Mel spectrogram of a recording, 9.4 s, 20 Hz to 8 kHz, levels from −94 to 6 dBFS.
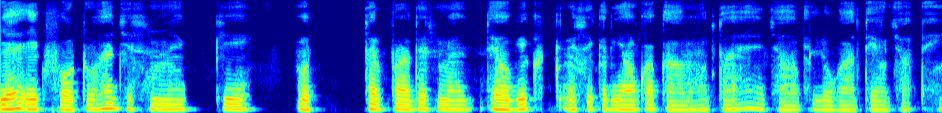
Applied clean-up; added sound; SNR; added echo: neural mask model Resemble Enhance denoiser.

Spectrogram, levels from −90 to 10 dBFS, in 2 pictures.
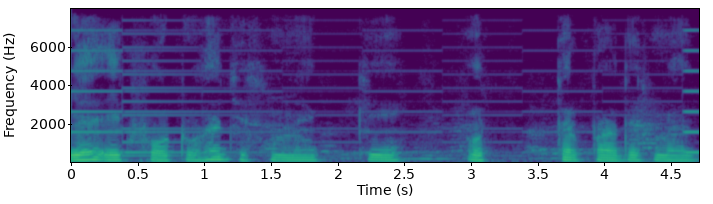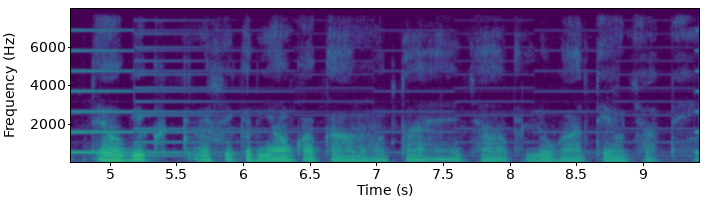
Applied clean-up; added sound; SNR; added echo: none; Ringtone; 14 dB; none.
